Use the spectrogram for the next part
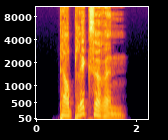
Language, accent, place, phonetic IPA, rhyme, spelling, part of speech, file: German, Germany, Berlin, [pɛʁˈplɛksəʁən], -ɛksəʁən, perplexeren, adjective, De-perplexeren.ogg
- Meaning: inflection of perplex: 1. strong genitive masculine/neuter singular comparative degree 2. weak/mixed genitive/dative all-gender singular comparative degree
